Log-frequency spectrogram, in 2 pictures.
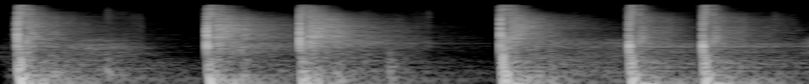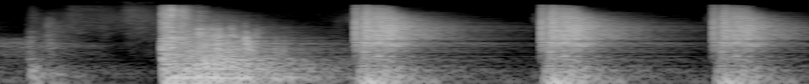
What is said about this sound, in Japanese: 悪くないですが、ドリブルするときにボールが弾みすぎて掴みにくかったですよね。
